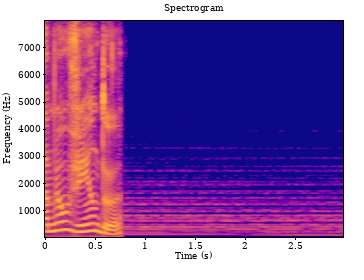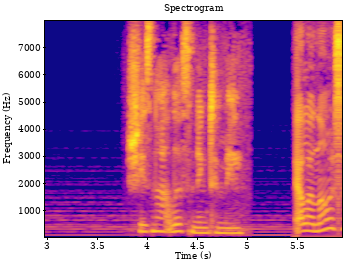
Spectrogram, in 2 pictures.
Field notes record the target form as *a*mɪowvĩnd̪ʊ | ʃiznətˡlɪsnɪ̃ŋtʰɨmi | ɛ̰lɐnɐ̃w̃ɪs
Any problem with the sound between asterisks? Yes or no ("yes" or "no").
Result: no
